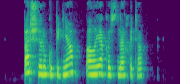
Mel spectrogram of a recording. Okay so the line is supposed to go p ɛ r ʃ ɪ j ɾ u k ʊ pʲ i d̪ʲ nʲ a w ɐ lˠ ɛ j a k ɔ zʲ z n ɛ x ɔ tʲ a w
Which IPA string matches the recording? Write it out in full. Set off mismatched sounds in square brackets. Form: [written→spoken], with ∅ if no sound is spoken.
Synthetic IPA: p ɛ r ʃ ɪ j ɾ u k ʊ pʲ i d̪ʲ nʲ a w ɐ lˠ ɛ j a k ɔ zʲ z n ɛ x ɔ tʲ a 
